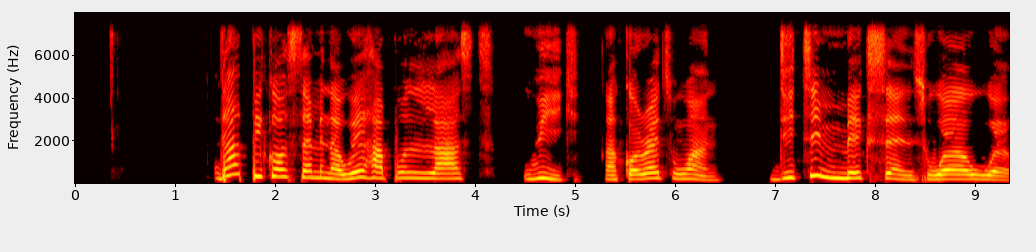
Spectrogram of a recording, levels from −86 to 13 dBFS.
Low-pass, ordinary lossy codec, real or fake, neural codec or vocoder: 7.2 kHz; Opus, 64 kbps; real; none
